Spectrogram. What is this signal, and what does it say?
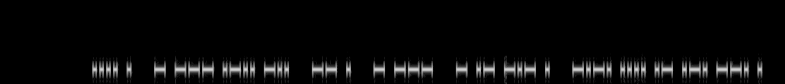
Morse code, heard as a keyed tone, about 36 wpm, 700 Hz. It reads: HE TOLD ME TO TAKE CHARGE
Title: Sentences from Top 1000 Words - Review Part 6 - 35wpm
